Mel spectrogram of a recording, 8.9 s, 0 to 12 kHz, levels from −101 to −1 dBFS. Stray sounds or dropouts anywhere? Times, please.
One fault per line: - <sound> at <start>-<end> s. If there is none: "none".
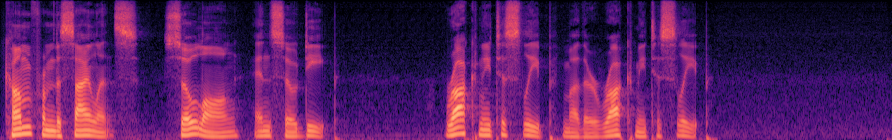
none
